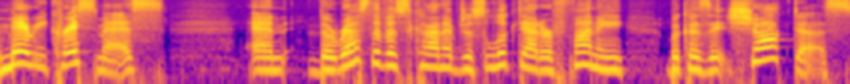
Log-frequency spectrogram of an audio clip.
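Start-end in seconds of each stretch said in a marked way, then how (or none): 0.0-1.1 snide, condescending, snarky, talking-down sarcasm. Speaker retelling a seated woman's reply to a holiday greeting, with mock loud, condescending snark. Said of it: "in a very loud, very condescending, uh, sarcastically and snarky voice".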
